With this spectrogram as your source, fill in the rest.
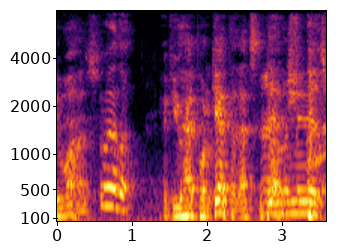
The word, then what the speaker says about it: porchetta: Did you know he's Properly pronounced porchetta. Poquito.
